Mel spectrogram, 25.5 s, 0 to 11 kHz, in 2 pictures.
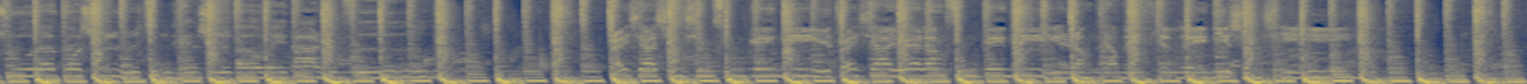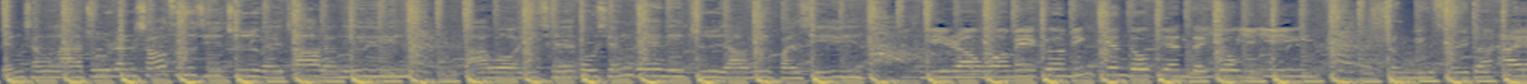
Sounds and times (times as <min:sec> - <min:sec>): Music: 0:00.0 - 0:25.4.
